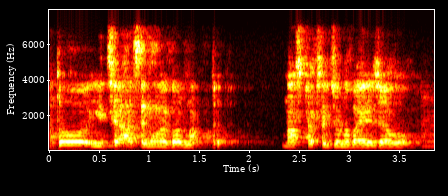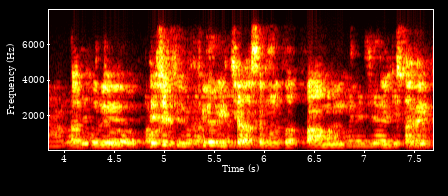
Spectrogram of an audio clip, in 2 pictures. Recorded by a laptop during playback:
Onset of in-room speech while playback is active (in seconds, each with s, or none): none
